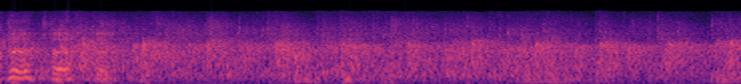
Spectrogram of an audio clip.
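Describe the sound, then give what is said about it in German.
An audience breaks into sustained applause to welcome a visiting priest, a dense, steady wash of many hands clapping at even loudness, with a few voices briefly audible underneath at the start. “In our place, when we welcome people with clapping.”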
